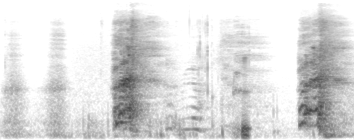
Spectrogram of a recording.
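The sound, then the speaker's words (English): A couple of loud, breathy sneezes burst out, one in the middle and one at the end, amid soft talk and breathing. “That was a spacey sneeze.”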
